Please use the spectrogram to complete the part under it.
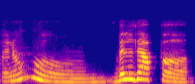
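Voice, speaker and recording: A woman's voice: mid-range voice, big pitch swings, slow, no echo, narrow, tinny audio. A middle-aged woman with an Indian English accent, a vocal coach talking in an interview and demonstrating voice techniques. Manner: explains with sung and spoken demonstrations. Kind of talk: interview conversation.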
